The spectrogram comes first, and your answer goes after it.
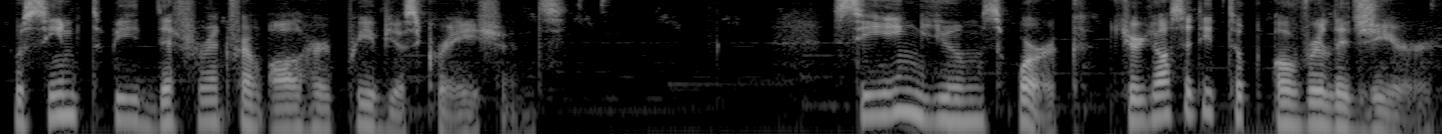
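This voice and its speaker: A man reading a visual novel aloud as a storyteller, with music behind him. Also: medium pitch. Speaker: let's-play narrator of a visual novel. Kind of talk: dramatic read-aloud storytelling with casual commentary. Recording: music under the voice.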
